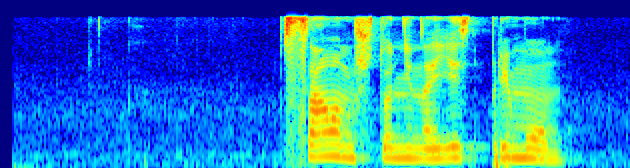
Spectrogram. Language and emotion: Russian, angry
